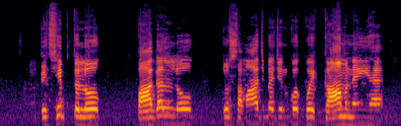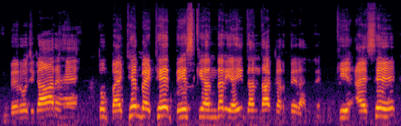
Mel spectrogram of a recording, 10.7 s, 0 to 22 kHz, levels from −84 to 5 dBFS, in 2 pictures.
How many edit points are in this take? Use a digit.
1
